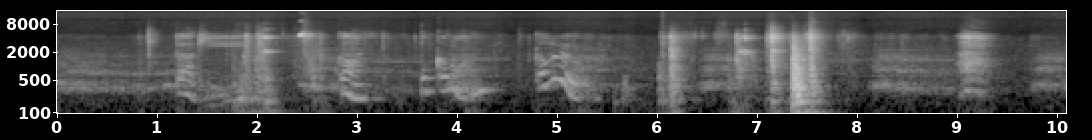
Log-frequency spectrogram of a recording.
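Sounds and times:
door knocks and scrapes: 6.0 - 7.8.

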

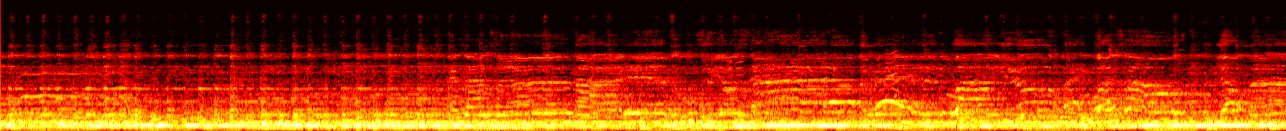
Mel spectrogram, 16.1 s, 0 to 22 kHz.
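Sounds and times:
guitar strumming: 0.0 - 16.0
upright bass: 0.0 - 16.0
person singing: 5.6 - 16.0.

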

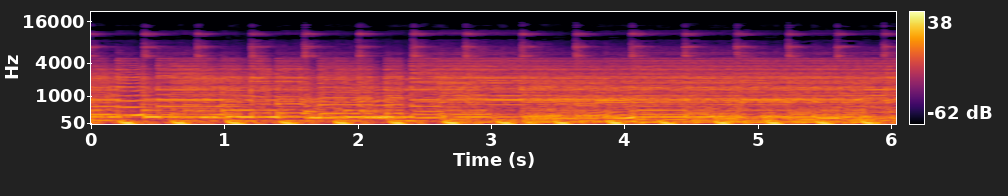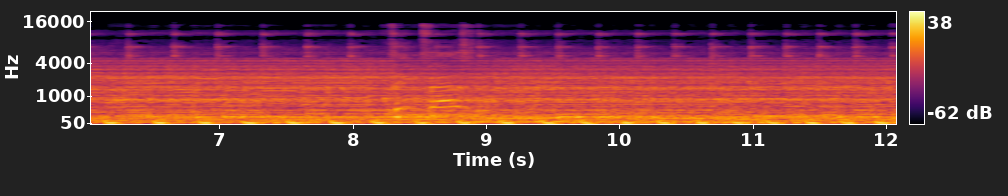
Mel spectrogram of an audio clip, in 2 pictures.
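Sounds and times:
electric guitar: 0.0 - 12.0
person singing: 8.2 - 9.2.

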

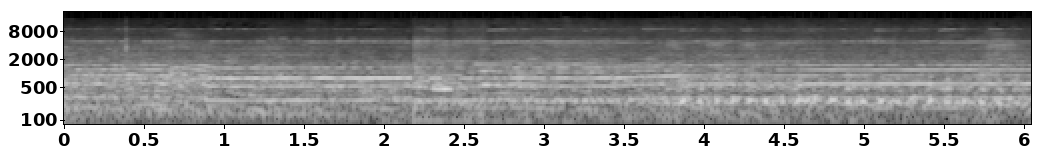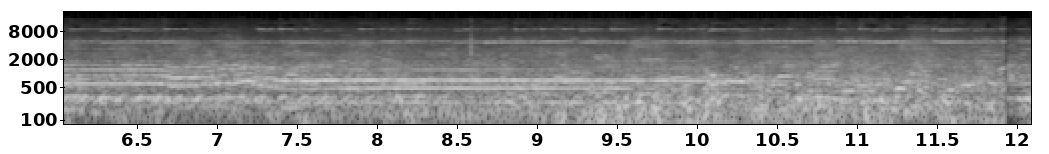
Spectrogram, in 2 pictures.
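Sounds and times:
voices singing sliding held notes: 0.0 - 10.5.

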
